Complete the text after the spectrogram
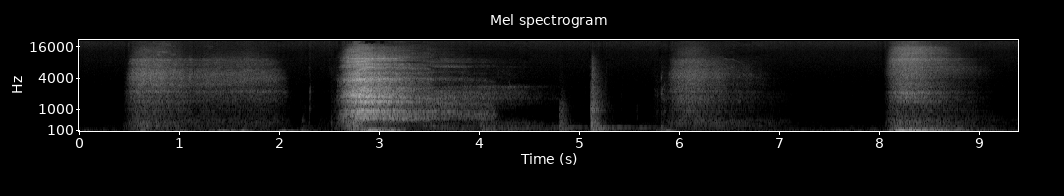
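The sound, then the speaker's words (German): Deep, slow breathing in and out during a guided relaxation exercise, with loud airy inhales and sighing exhales in a few long cycles and a brief knock partway through. “atme ein, zweimal tief ein und aus.”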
